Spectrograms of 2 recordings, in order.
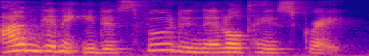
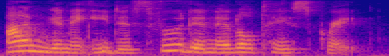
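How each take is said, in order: No difference in how they are said.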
